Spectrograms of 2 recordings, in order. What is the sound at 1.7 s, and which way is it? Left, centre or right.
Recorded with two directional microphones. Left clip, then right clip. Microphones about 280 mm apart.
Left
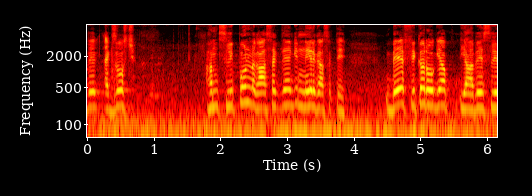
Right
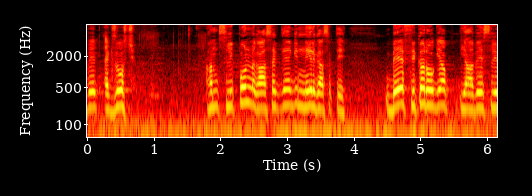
A man's voice, centre.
